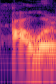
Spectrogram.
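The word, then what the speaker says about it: hour: यहां पर क्या है इसको अमेरिकन एक् एक्सट में आवर प्रोनाउंस करते हैं और ब्रिटिश एक्सें में आ एंड आवर ये दो डिफरेंट प्रोनंसिएशन है यहां पे एच साइलेंट है क्योंकि फ्रेंच में ना एच को प्रोनाउंस नहीं किया जाता है तो इस प्रोनंसिएशन को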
